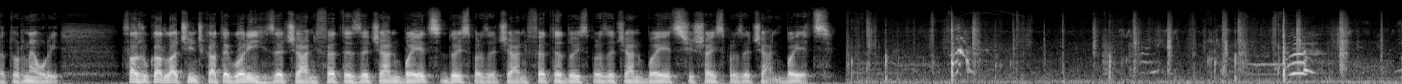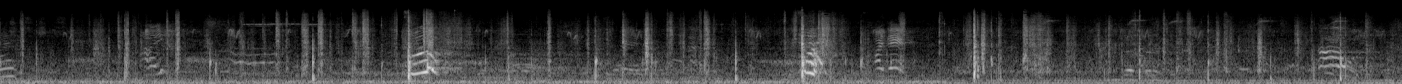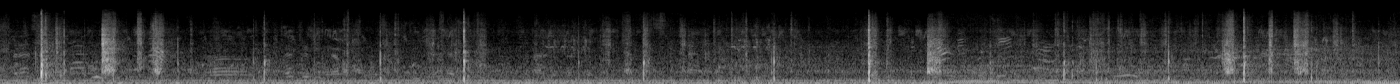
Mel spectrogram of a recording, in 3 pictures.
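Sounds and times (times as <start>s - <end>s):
steady low hum: 8.3s - 42.0s
ball bouncing on clay court: 8.4s - 42.0s
tennis ball struck by racket: 8.5s - 14.4s, 17.0s - 33.0s, 33.8s - 41.9s
shoe scuffs on clay: 8.5s - 22.8s, 23.4s - 42.0s.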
